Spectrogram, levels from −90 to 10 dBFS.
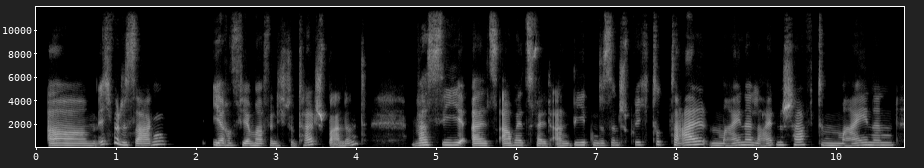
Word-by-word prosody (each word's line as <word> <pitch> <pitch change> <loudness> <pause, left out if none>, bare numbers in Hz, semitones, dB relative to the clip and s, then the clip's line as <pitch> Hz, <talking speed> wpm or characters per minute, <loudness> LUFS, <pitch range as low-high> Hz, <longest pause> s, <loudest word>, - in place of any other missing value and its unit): Ähm, 180 -1 +3
ich 290 +5 -3
würde 215 - +2
sagen: 210 +8 +1 0.6
„Ihre 195 -2 +2
Firma 180 -1 0
finde 170 -1 -9
ich - - -8
total 205 - -1
spannend, 170 - 0 0.6
was 215 +3 +2
Sie 215 0 +3
als 180 0 +3
Arbeitsfeld 185 -2 0
anbieten. 195 +5 -4
Das 185 +2 -4
entspricht 225 +3 -8
total 245 +1 +3
meiner 185 +5 -2
Leidenschaft, 225 +4 0
meinen 200 +4 -3
200 Hz, 115 wpm, -29 LUFS, 180-220 Hz, 0.6 s, Ähm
